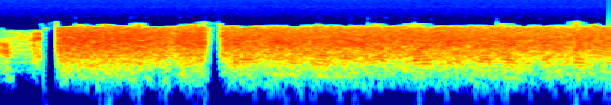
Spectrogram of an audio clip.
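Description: Loud hiss of static on an air traffic control radio channel, broken by two short drop-outs, with faint garbled speech buried in it: a weak or noisy transmission.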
